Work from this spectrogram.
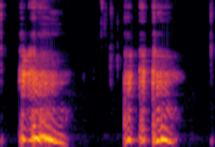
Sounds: Throat clearing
